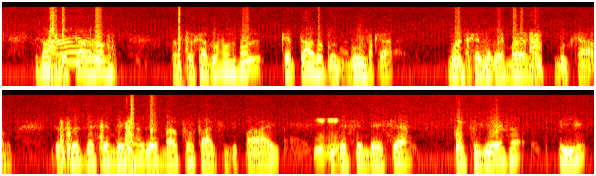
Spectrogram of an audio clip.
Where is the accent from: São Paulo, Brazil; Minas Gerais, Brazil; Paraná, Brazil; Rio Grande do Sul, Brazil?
Rio Grande do Sul, Brazil; Porto Alegre; born there; eu nasci em Porto Alegre, no Hospital Moinhos de Vento, no dia 23 de abril de 1955.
